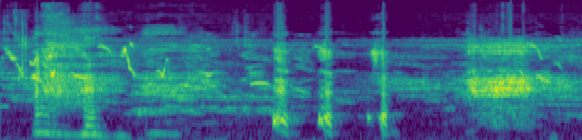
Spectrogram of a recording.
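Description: Household chickens kept alongside ducks cluck and call close by in a few short, uneven bursts, with no talk.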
